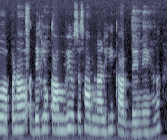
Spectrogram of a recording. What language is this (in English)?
Punjabi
